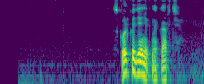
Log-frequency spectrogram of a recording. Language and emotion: Russian, neutral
